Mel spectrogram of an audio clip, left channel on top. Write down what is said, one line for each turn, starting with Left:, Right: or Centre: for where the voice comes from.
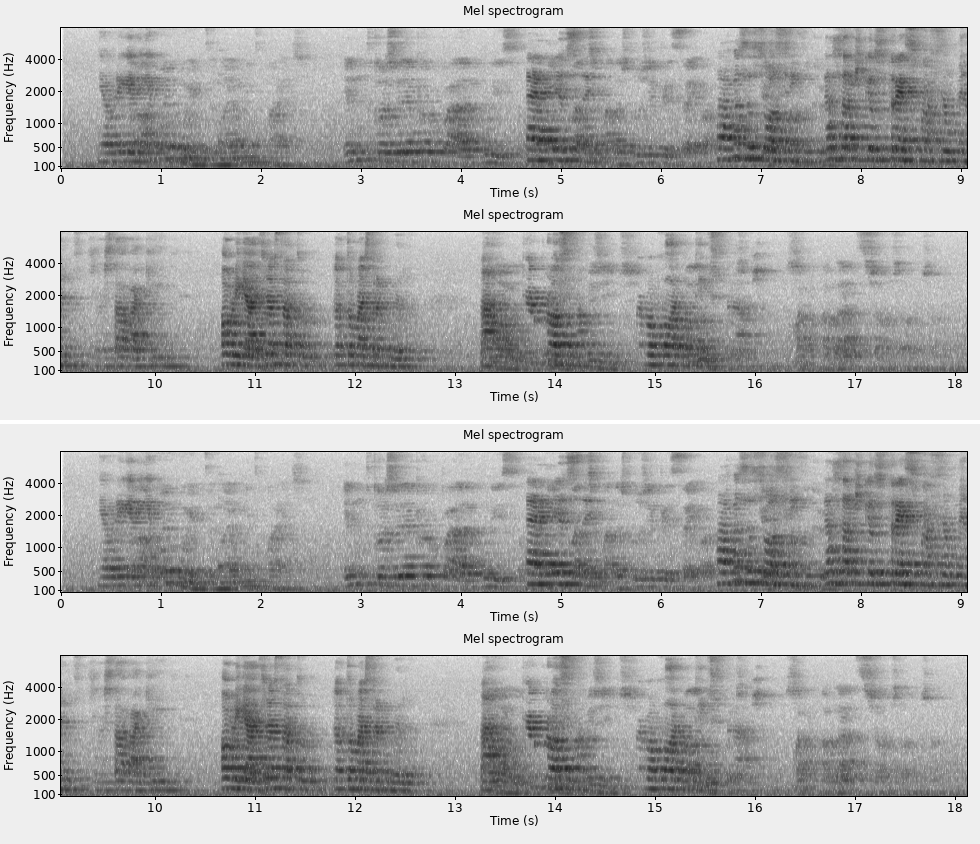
Centre: E obrigadinha
Right: Ah, não
Centre: pelo
Right: é muito, não
Centre: teu apoio.
Right: é muito mais. Eu não te gosto de ver preocupado, é por isso.
Centre: É,
Right: Já tinha
Centre: eu
Right: aqui quatro
Centre: sei.
Right: chamadas tuas e pensei, olha,
Centre: Ah,
Right: pronto,
Centre: mas eu
Right: o
Centre: sou
Right: que é que
Centre: assim.
Right: se passa com a Eunice?
Centre: Já sabes que eu estresso facilmente. Já estava aqui. Obrigado,
Right: Tá
Centre: já
Right: bem.
Centre: está tudo. Já estou mais tranquila. Vá,
Right: Olha,
Centre: até à
Right: Eunice,
Centre: próxima.
Right: beijinhos.
Centre: Foi bom falar contigo.
Right: Falamos
Centre: Tchau,
Right: depois.
Centre: tchau.
Right: Tchau, abraço, tchau, tchau, tchau.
